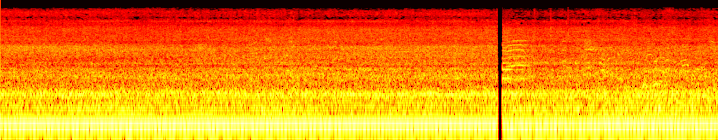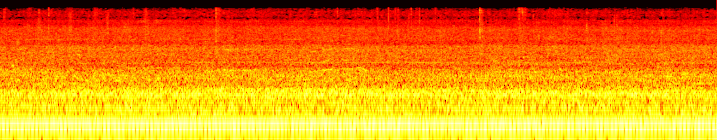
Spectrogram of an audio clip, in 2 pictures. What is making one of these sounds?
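A train rumbles steadily past on an elevated track nearby.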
